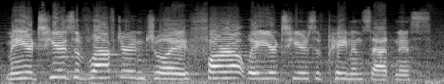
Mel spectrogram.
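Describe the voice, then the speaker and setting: A woman giving a prepared, heartfelt wedding toast as a sister, in an earnest, measured way, at a reception. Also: high voice, steady tone, bright, forceful tone, soft background music, low-quality recording. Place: wedding reception, speaking to guests.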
